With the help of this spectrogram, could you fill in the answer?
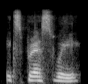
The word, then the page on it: expressway: Indian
